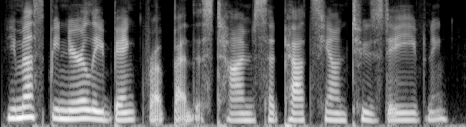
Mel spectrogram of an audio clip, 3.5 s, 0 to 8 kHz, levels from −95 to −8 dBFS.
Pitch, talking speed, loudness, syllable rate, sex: 185 Hz, 225 wpm, -20 LUFS, 5.7 syllables/s, female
